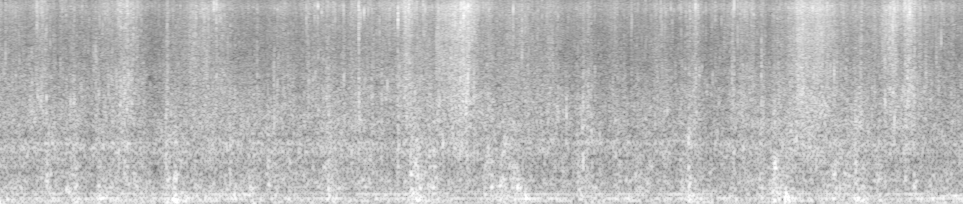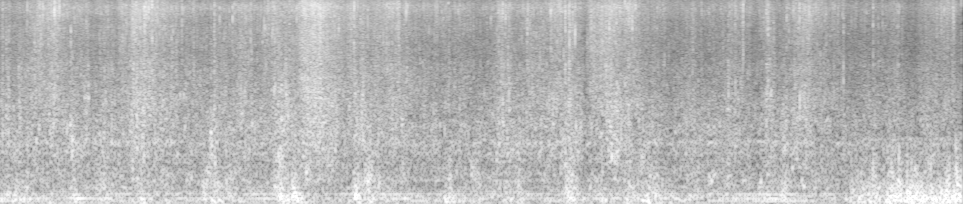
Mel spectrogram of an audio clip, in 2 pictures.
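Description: Waves slap and splash against a boat's hull.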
